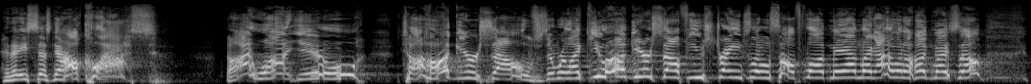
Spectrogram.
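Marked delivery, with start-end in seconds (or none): 0.5-5.5 mock squeaky, high-pitched little lecturer; high squeaky professor. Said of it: "he had this high squeaky voice". 5.9-10.3 high-pitched mock outrage from freshmen; indignant protest. Students' mock protest at the professor.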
